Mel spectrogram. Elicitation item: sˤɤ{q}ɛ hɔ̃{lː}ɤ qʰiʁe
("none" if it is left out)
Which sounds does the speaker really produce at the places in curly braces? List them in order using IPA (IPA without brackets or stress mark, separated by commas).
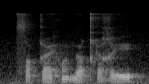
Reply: q, n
